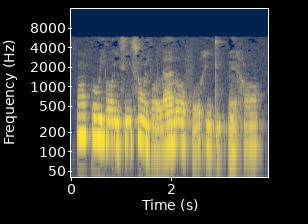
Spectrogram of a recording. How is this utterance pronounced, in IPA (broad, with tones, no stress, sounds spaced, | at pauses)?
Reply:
ɔ̃˦ k o˧ j ɔ˦ ɾ ĩ˧ s ĩ˦ s ɔ̃˦˨ j ɔ˨ l a˨˦ l ɔ˦˨ f o˨˦ h ĩ˧ t i˨ k͡p ɛ̃˨˦ h ɔ̃˦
